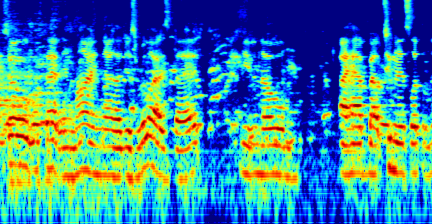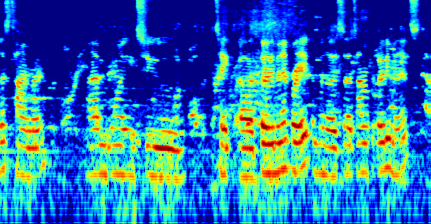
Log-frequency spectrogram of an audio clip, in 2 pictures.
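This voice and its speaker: With noticeable background noise behind her, a woman speaks at a fairly low pitch, a moderate pace and with fairly even intonation. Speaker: crochet content creator. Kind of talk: casual livestream chat while crocheting. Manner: loud.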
